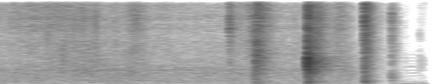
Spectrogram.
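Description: Gloved hands slapping and patting wet cement-and-styrofoam paste flat on a plastic sheet: three quick slaps close together near the end, over a faint hiss.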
